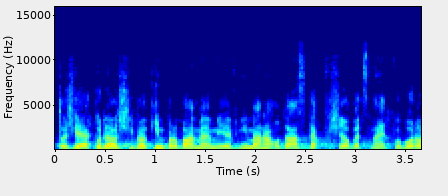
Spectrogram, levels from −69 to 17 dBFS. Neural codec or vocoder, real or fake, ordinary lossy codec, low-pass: codec, 24 kHz, 3 kbps, HILCodec; fake; Opus, 24 kbps; 10.8 kHz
